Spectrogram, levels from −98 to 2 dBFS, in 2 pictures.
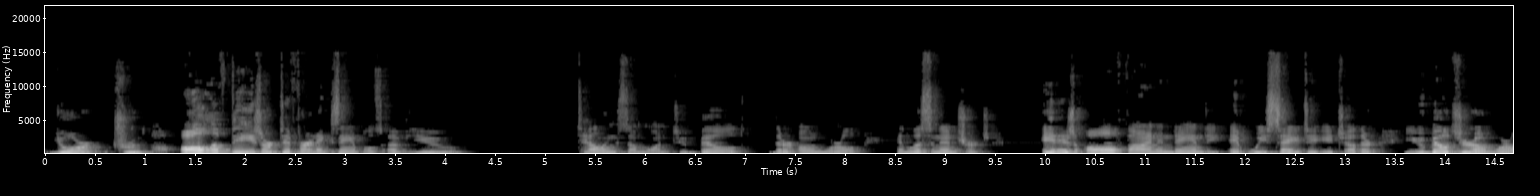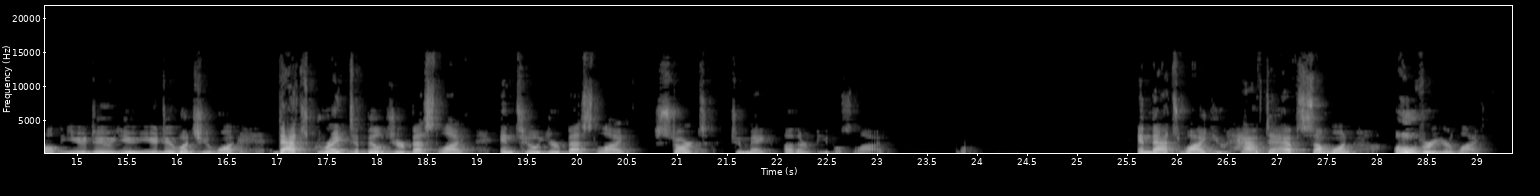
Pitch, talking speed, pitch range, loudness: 160 Hz, 155 wpm, 140-180 Hz, -35 LUFS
